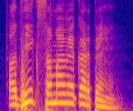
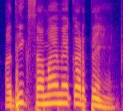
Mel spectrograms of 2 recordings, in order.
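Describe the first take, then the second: No difference in how they are said.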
